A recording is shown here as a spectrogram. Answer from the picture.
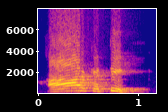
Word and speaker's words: आर्कटिक: आर्कटिक रेखा ध्यान दो उच्चारण में बहुत ध्यान देना है आर्कटिक आर्क ये हो गया आर्कटिक रेखा आर्कटिक रेखा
